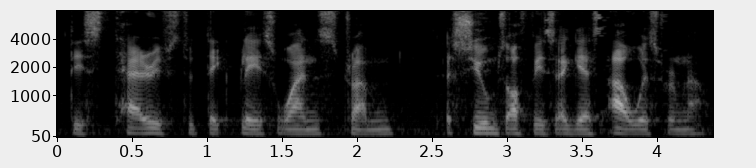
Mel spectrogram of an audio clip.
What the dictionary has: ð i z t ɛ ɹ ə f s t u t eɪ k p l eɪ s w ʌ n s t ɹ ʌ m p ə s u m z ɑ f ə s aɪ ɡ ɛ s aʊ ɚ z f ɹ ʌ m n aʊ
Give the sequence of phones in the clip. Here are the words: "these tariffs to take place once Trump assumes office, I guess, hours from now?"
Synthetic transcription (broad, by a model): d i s t ɛ ɹ ə f s t u t eɪ k p l eɪ s w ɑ n s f ɹ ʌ m ə s u m s ɑ f ə s aɪ ɡ ɛ s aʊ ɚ s f ɹ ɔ m n aʊ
